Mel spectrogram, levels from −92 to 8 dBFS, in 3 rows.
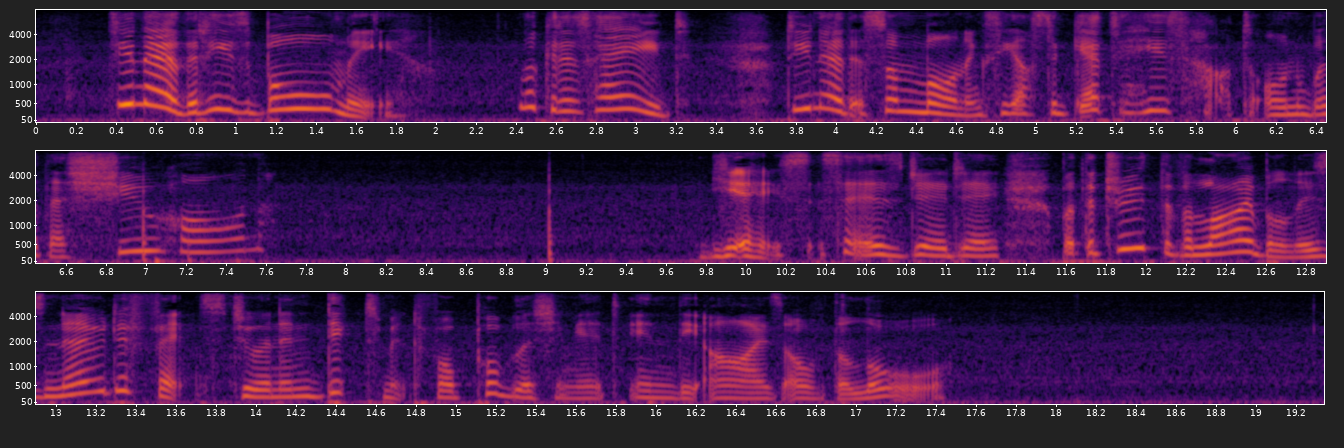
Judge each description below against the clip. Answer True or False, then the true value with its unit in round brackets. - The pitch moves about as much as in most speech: False (8.9 semitones)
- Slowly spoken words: False (160 wpm)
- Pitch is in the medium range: False (245 Hz)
